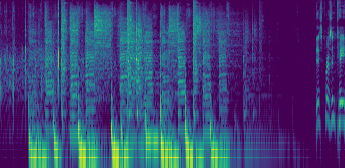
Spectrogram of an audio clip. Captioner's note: applause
